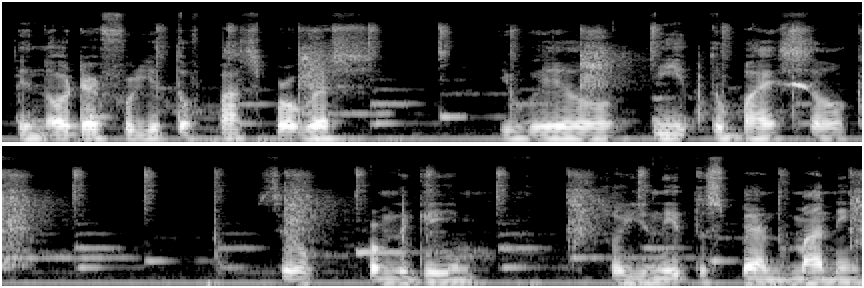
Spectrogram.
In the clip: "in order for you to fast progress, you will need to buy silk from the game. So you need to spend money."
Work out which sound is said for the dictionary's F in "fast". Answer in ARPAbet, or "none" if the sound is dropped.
P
